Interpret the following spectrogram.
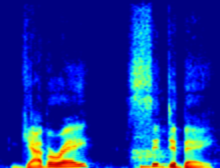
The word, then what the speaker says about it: Gabourey Sidibe: The correct answer is Gabourey Sidibe.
